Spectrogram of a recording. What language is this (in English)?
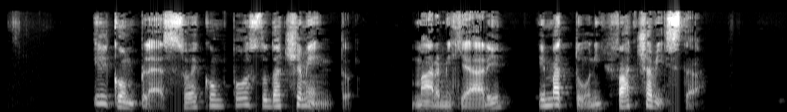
Italian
